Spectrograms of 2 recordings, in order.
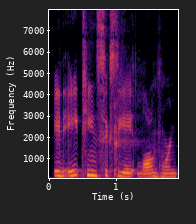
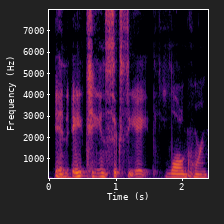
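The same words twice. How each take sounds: First: It is read in an ordinary speaking voice. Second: It is read in a dramatic put-on voice. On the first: The speaker calls it wrong. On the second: The speaker calls it right.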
